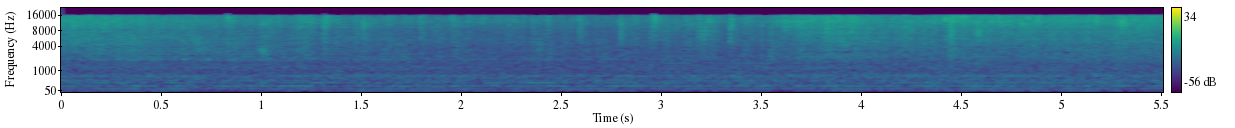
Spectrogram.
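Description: Rava-coated fish roe sizzling in hot oil in a shallow frying pan: a steady frying hiss.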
